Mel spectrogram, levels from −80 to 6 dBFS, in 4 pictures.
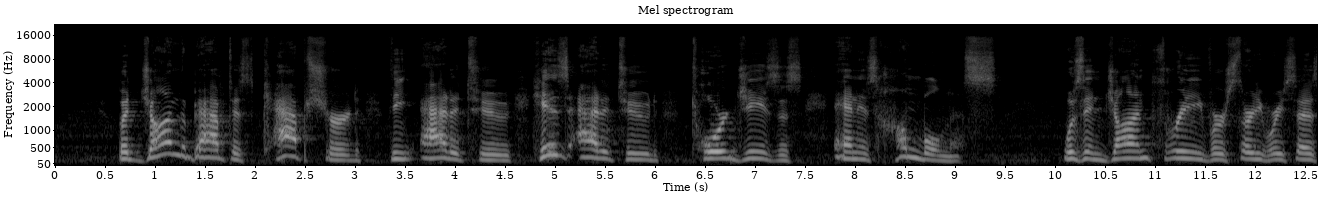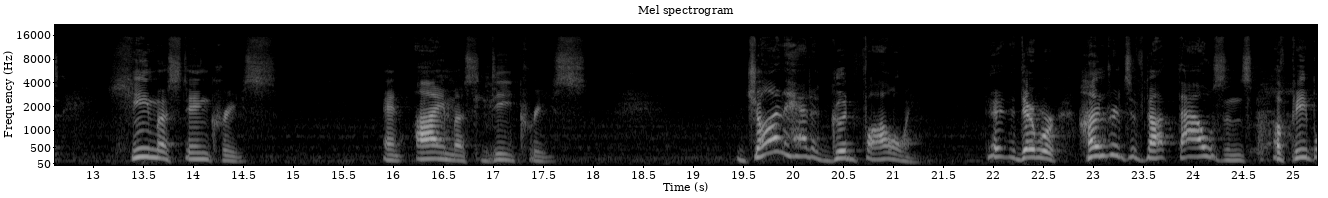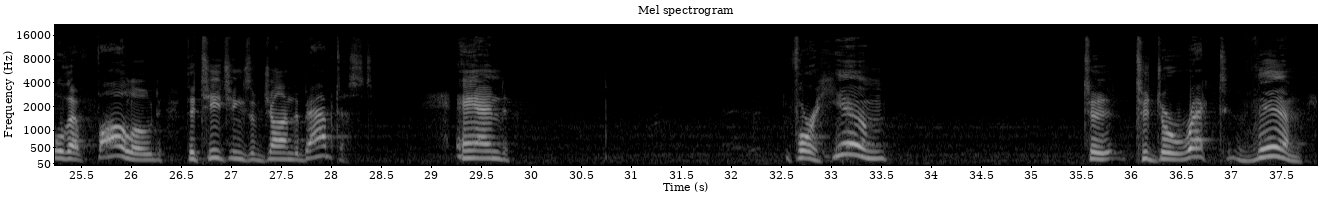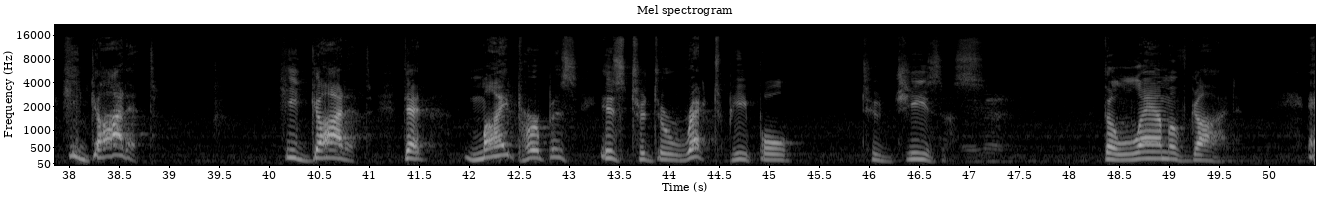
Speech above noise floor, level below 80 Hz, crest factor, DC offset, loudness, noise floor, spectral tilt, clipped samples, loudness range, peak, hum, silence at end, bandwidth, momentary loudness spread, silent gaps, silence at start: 33 dB; -78 dBFS; 22 dB; under 0.1%; -34 LUFS; -67 dBFS; -5 dB/octave; under 0.1%; 6 LU; -12 dBFS; none; 0 s; 15.5 kHz; 17 LU; none; 0.65 s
